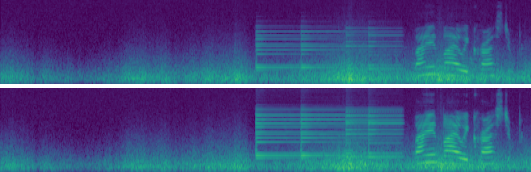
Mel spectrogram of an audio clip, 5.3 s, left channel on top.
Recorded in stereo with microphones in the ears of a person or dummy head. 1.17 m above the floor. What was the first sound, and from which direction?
A ringtone, 40° right (ahead or behind).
